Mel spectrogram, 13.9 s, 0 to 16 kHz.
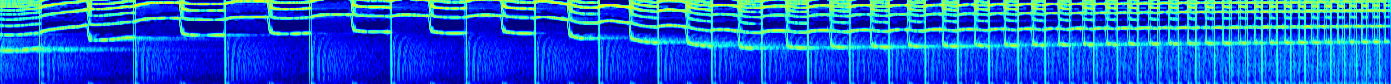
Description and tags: Sounds made with the legendary VCS3 synthesizer in the Lindblad Studio at Gothenborg Academy of Music and Drama, 2011.11.06.
The character of the sound is something between a bouncing ball and a Kraftwerkish bird.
